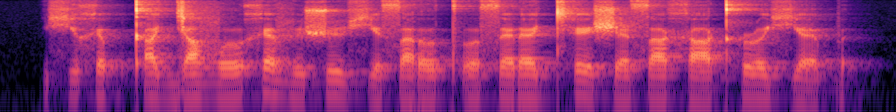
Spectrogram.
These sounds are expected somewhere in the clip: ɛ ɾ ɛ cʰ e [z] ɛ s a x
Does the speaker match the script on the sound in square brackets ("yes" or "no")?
no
